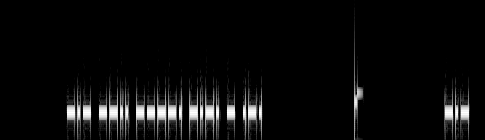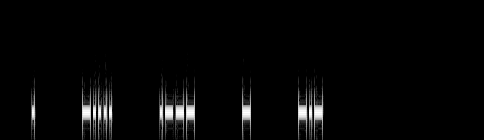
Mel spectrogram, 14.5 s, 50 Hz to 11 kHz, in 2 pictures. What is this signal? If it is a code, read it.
Morse code, heard as a keyed tone, about 30 wpm, spaced as for 15 wpm, 700 Hz. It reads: KZ9CTR KE6JTK
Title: USA Call Signs - 6x Character Spacing - 30wpm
